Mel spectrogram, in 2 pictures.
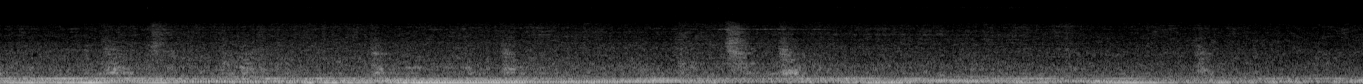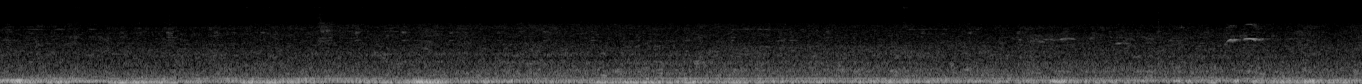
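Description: Motor yacht's inboard engines running at low cruising speed close by: a steady low engine drone with a hum of several tones.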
